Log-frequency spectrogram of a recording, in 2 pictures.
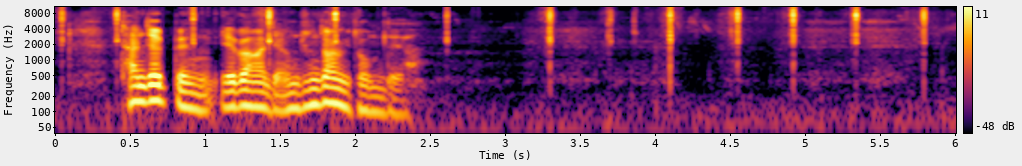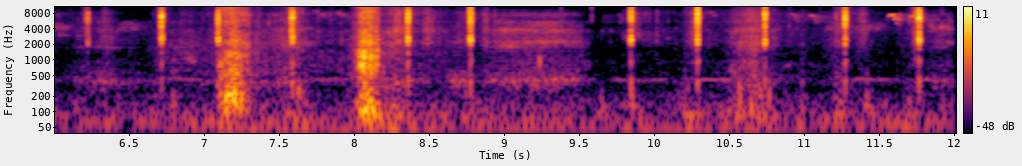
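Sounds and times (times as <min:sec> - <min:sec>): hand shears snipping grass: 0:00.0 - 0:09.0, 0:09.8 - 0:12.0.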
